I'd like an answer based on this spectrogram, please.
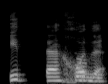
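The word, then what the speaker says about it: اتَّخَذَ: Ittakhadha gitu ya. Kalau misalkan kenapa dibaca kasroh? Karena harokat yang ketiganya berharokat fathah.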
